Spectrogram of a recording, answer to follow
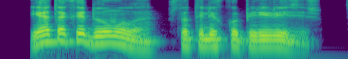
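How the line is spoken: Plain. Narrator (Russian): сказала она

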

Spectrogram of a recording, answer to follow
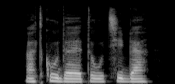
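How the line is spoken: Through gritted teeth. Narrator (Russian): процедил Герах сквозь зубы

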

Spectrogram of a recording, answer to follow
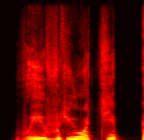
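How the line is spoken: Strangled wheeze. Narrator (Russian): просипела задушенным голосом

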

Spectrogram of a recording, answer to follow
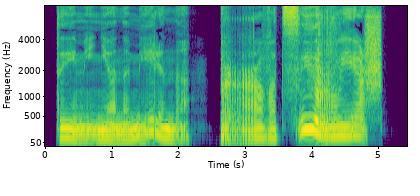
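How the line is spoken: Deep resonant growl. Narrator (Russian): Рыкнул, аж внутри что-то отозвалось

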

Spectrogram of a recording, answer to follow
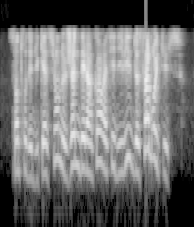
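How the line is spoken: Exclaiming. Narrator (French): s'écria l'oncle Vernon

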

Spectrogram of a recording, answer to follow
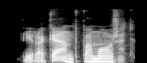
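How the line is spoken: Breathy exhale. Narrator (Russian): выдохнул Мьелдон, повторяя те же слова

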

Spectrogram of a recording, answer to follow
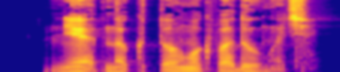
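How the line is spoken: Muttered into space. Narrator (Russian): Пробормотал он куда-то в пространство

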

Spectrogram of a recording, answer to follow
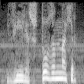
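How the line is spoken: Growled suspiciously. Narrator (Russian): рыкнул Валдис, заподозривший неладное

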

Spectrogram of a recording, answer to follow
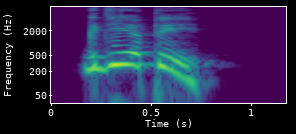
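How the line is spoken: Shrill, desperate cry. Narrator (Russian): Еще более тонким и визгливым получился этот крик отчаяния, но сейчас он не мог ничего с собой сделать

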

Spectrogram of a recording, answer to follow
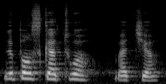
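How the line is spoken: Moved, emotional voice. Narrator (French): dis-je d'une voix émue

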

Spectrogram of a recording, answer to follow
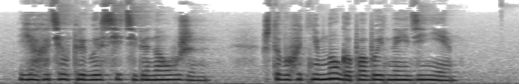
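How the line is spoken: Male whisper. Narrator (Russian): прошептал он

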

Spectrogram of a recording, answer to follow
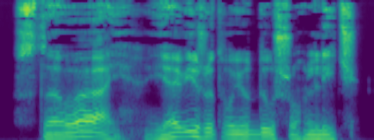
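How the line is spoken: Lazy demon voice. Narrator (Russian): ленивым голосом сказал демон

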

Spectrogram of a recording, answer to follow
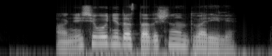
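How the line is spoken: Grumbling. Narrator (Russian): пробурчал Клайв

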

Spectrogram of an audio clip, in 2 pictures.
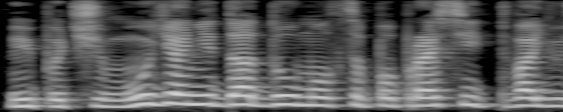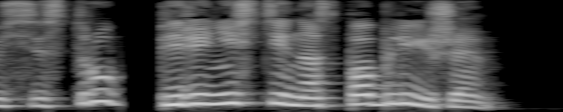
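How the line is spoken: Young man grumbling. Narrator (Russian): ворчал парень

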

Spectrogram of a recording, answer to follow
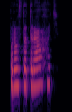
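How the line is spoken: Barely audible question. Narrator (Russian): еле слышно спросила

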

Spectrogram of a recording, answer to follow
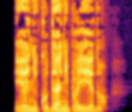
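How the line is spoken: Hoarse. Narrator (Russian): хрипло проговорила она

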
